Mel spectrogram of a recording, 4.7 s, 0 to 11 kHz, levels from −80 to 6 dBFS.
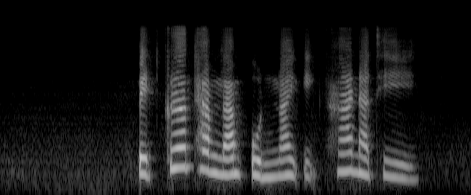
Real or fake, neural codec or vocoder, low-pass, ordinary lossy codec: fake; codec, 16 kHz, 0.7 kbps, FocalCodec; 7.2 kHz; none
